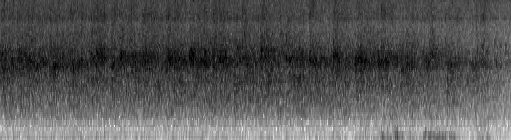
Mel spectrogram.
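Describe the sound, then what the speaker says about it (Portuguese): A prayer-group congregation claps in sustained, dense applause that stays steady and loud, then begins to thin toward the end. "Aplauda ele então, irmão."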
